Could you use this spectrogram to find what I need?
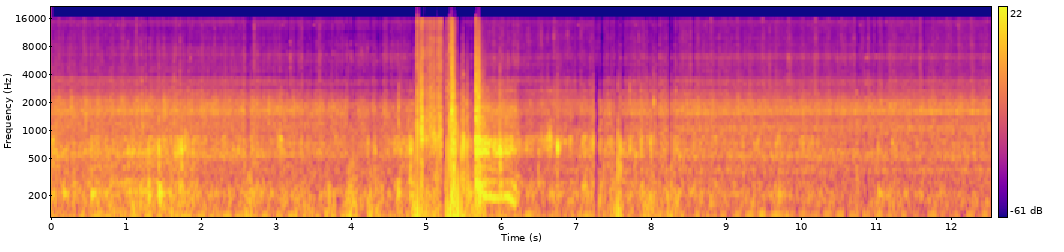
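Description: Water rumbles and swishes steadily around a diver underwater.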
